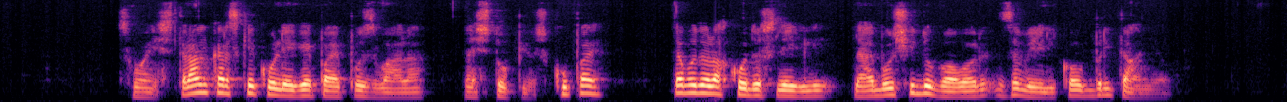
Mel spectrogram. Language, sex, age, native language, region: Slovenian, male, 30-49, Slovenian, Central Slovenia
